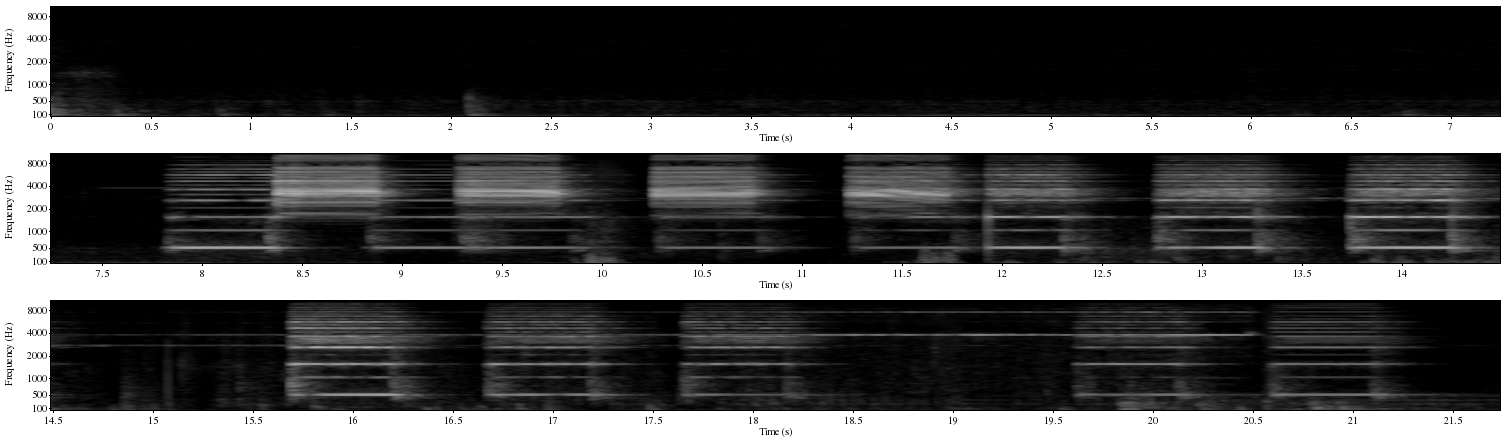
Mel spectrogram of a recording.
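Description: A defective Notifier heat detector fire alarm stays silent at first, then sounds loud, close, pulsing electronic tones in repeated bursts with short gaps between them.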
